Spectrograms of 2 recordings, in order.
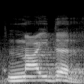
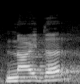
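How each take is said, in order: Both takes have the same delivery.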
